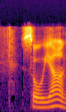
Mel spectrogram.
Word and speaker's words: Soyang: Soyang is the Korean pronunciation of Shaoyang.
